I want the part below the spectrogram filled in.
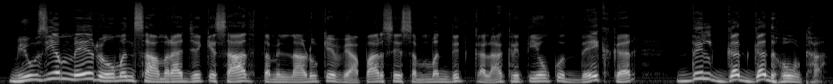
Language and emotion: Hindi, happy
